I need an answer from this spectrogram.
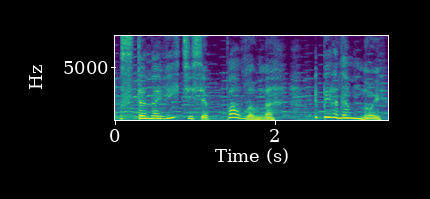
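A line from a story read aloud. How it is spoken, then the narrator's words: Kind old woman inviting. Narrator (Belarusian): Ласкава запрасіла старая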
